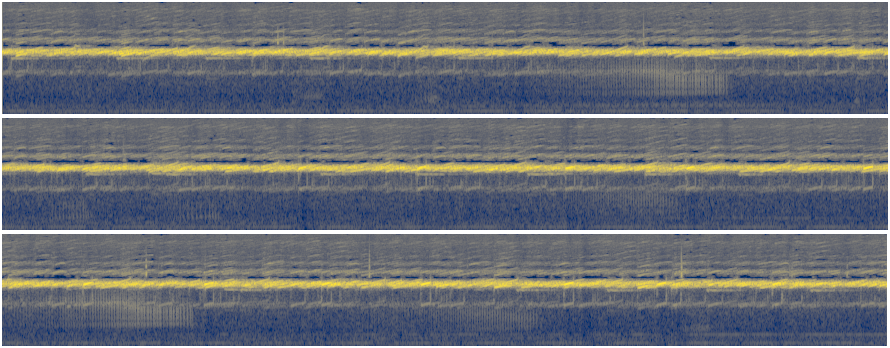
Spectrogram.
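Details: Spring peepers calling at night from a frog pond early in the year, a dense chorus of high peeps merging into one continuous shrill ringing, with a few lower, rougher bursts rising briefly around the fifth and fourteenth seconds.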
